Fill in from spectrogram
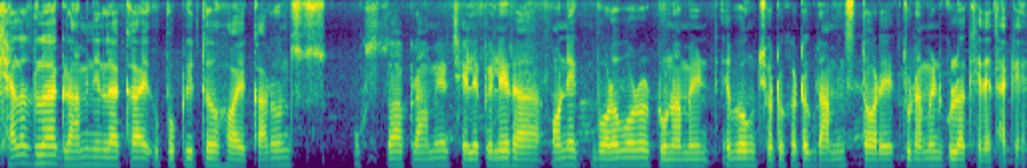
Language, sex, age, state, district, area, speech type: Bengali, male, 18-30, West Bengal, Malda, rural, spontaneous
